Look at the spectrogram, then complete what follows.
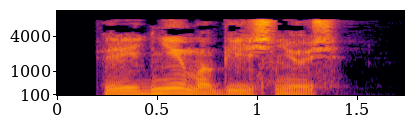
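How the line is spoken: Dry. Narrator (Russian): сухо сказал Гессер

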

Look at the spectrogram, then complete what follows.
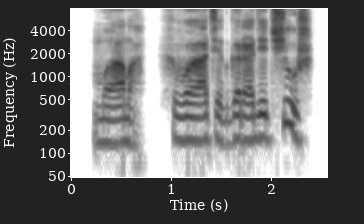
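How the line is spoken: Barking snap. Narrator (Russian): Рявкнул Кирилл

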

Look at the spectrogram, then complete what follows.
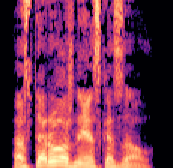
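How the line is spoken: Barked sharply. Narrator (Russian): Рявкнул Виктор, услышав слабый стон

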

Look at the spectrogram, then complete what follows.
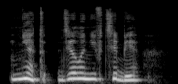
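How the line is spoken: Sighing. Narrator (Russian): вздохнула я

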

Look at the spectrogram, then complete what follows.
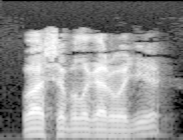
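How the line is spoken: Indignant outburst. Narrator (Russian): вне себя от негодования

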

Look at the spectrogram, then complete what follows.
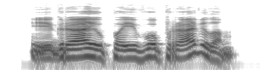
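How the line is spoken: Bestial growl. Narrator (Russian): От его рычания, от того, как изменился его голос, вобрав в себя всю звериную природу

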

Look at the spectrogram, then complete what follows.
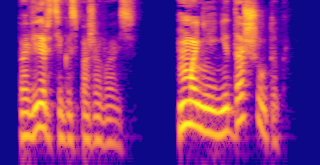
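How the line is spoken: Sharp. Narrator (Russian): резко сказал фон Морунген

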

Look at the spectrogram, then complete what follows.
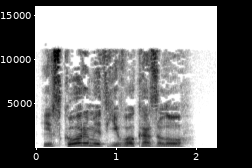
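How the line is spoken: Weary. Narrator (Russian): устало сказал Тирион

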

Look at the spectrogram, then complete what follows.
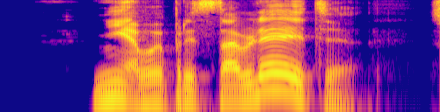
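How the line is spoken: Speaking through laughter. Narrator (Russian): сквозь смех пытался сказать он

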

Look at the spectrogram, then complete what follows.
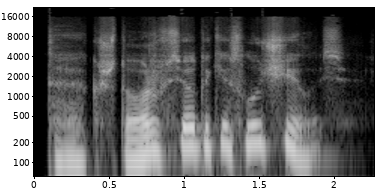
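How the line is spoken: Gentle question. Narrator (Russian): мягко спросил Фаулер

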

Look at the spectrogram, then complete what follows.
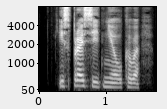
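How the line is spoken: Grumbled reply. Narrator (Russian): пробурчала в ответ Танька

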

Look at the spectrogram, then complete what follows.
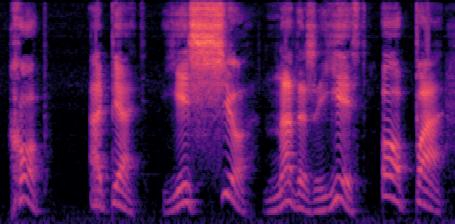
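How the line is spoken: Loud repeated exclamations. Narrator (Russian): громко приговаривал он

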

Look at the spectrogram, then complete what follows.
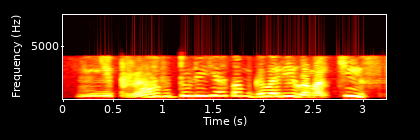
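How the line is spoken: Exclaimed woman. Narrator (Russian): воскликнула леди Кэмпбелл

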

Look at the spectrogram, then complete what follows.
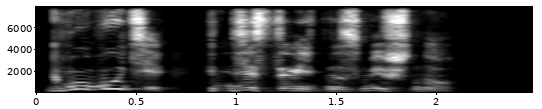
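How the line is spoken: Nervous giggle. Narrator (Russian): Мелифара нервно хихикнул

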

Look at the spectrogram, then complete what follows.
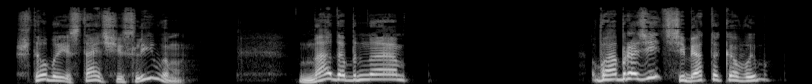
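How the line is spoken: Joyful announcement. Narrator (Russian): радостно сообщил Василий Осипович

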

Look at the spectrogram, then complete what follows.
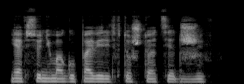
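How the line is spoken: Mutter. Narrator (Russian): пробормотала Шарлин

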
